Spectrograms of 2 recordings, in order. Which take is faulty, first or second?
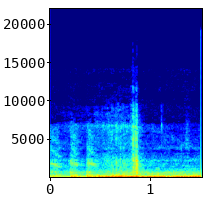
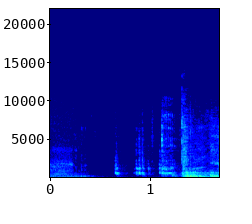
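second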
